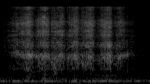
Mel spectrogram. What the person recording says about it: कढीपत्ता छान भाजून झाल्यानंतर यात मंद असा छान खुळखुळ आवाज येतो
